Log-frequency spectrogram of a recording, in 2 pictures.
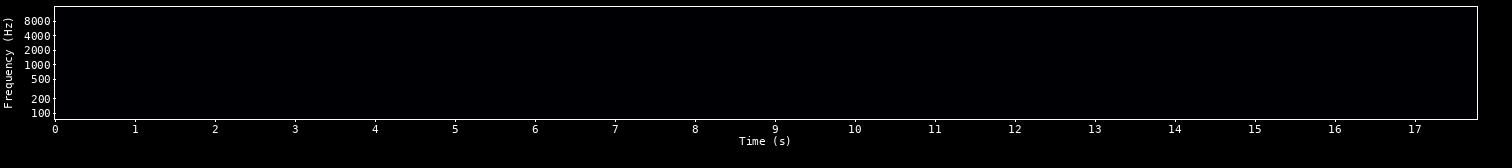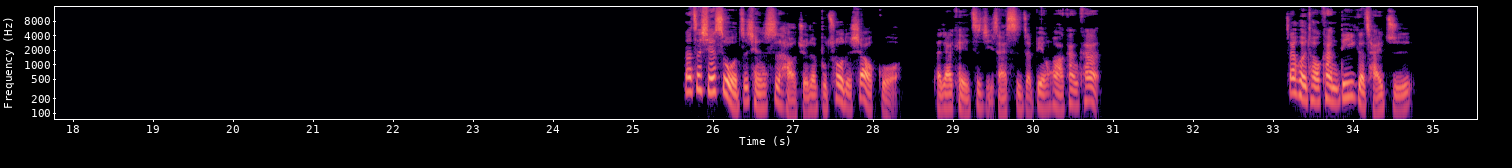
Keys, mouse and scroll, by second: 15.6 scroll up 5, 16.1-16.7 scroll up 2, 16.7 middle click, 24.9-25.3 scroll up 2, 31.8-32.9 scroll down 2, 33.6 click.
